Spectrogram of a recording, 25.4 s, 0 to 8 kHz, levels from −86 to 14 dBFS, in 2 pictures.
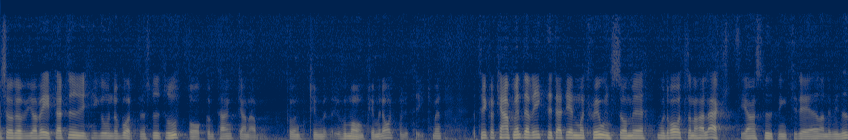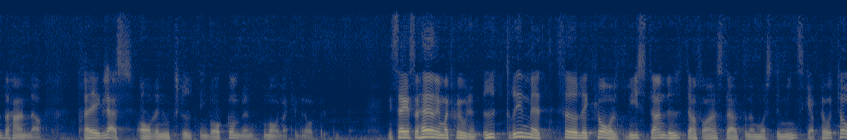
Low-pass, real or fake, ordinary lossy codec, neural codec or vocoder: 7.2 kHz; fake; none; codec, 24 kHz, 1.2 kbps, DualCodec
